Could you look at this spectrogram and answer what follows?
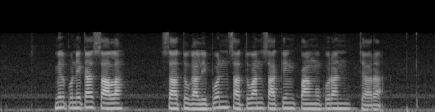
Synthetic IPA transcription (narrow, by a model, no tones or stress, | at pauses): mɪlpunikasalah | sat̪ukalipʊnsat̪uansakɪŋpaŋukuɾan̥ʒ̥a̤ɾaʔ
